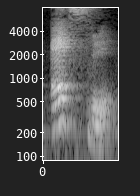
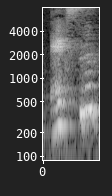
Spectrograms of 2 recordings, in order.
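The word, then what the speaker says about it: X-ray: এক্স রে, এক্স রে পূর্বে কি বসবে? উচ্চারণ করি এক্স, এক্স এ, এক্স, তার মানে কি এন বসবে।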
